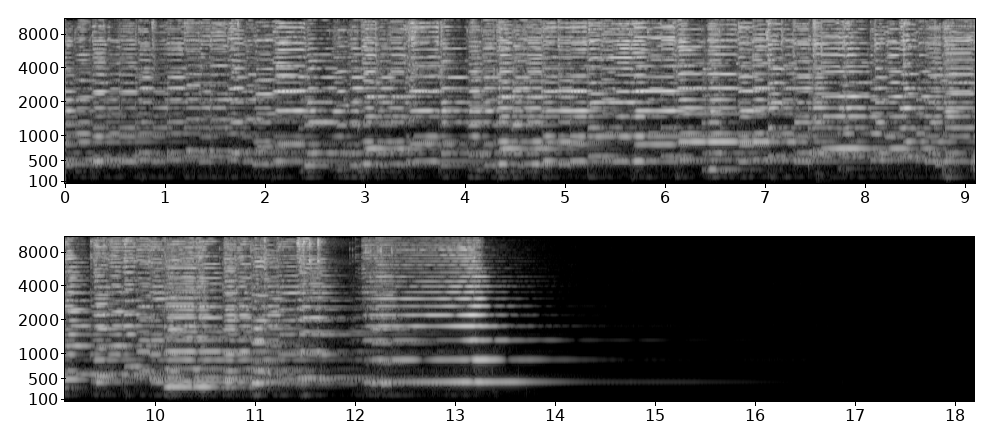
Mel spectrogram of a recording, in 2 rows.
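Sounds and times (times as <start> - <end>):
nyckelharpa playing Balkan polska: 0.0 - 14.3.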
